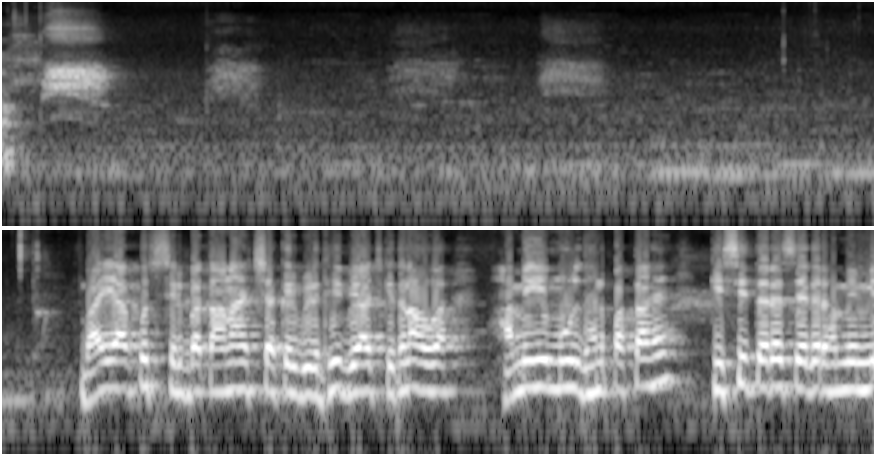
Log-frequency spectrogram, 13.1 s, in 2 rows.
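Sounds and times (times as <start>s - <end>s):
bird calling: 0.2s - 1.0s, 1.6s - 5.0s, 11.6s - 12.0s.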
